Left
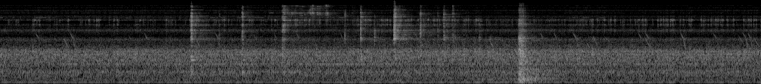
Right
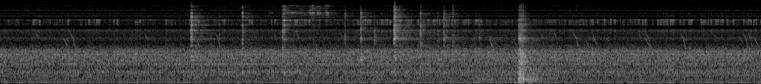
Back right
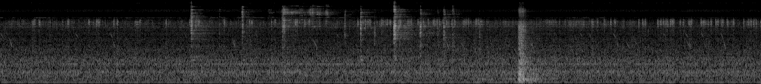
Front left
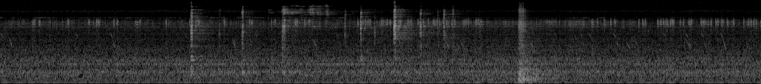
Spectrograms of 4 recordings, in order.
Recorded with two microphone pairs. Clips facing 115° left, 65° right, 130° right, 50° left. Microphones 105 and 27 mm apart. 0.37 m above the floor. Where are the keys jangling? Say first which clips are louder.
Even, front left 3 dB; 70° left, 1.1 m; by 4.6 s 60° right, 1.7 m.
